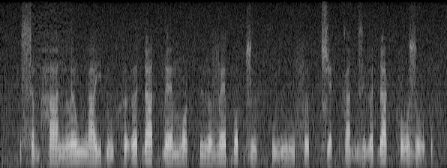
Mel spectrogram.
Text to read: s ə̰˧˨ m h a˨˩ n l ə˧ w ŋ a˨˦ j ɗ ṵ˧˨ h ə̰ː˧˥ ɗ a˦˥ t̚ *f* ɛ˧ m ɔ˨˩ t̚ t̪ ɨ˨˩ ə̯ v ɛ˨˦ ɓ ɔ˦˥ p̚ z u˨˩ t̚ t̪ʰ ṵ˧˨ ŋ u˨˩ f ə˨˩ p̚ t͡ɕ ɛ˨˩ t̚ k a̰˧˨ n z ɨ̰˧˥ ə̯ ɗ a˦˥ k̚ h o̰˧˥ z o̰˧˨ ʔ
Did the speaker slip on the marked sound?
yes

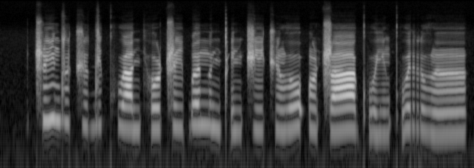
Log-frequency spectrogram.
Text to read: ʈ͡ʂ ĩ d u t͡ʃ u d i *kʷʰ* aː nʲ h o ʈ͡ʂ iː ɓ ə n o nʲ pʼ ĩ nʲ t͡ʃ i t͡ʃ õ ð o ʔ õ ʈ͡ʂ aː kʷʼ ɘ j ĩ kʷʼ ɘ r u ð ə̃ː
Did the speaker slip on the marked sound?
no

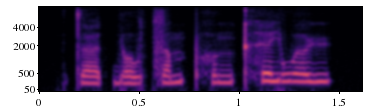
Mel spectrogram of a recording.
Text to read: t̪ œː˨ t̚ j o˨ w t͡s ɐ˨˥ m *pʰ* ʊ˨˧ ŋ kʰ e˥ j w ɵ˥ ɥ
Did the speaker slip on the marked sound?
no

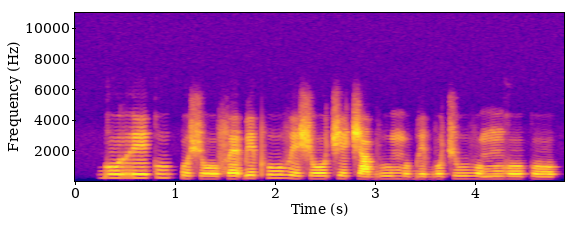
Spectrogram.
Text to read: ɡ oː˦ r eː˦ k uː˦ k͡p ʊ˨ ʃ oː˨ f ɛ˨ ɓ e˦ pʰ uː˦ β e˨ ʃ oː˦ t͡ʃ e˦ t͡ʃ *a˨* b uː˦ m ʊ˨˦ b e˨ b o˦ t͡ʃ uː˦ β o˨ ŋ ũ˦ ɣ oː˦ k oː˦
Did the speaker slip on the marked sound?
no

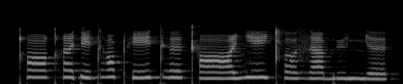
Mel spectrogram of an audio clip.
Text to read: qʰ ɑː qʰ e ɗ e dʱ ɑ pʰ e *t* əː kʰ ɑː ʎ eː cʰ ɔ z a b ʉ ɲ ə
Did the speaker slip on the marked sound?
yes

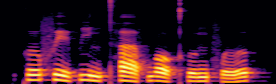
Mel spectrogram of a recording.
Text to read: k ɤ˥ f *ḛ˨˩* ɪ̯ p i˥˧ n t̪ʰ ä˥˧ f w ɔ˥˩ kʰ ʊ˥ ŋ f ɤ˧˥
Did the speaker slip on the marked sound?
yes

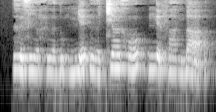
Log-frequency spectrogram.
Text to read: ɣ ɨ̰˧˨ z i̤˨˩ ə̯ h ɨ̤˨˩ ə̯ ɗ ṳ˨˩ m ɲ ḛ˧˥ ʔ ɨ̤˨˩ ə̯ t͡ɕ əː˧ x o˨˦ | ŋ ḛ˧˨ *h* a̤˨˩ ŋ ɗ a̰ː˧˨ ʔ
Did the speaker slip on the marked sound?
yes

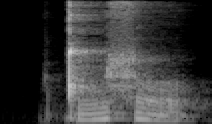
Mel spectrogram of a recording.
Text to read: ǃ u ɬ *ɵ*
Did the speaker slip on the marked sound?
yes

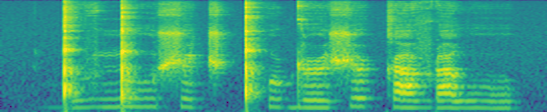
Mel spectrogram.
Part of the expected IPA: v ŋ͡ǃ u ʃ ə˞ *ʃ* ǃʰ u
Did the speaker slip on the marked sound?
yes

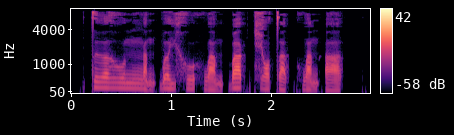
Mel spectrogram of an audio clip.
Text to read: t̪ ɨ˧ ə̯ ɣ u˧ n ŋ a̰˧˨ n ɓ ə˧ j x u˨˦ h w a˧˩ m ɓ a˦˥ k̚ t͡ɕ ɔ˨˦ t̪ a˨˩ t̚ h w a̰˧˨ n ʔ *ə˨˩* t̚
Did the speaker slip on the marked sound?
yes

